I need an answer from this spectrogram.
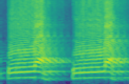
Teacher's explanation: जिभ्या पीछे की तरफ सिकुड़ेगी और वायु दोनों तरफ से निकलेगी। ल तो जिभ्या अपनी ऐसे इस तरीके से हल्की सिकड़ेगी और वायु जो है वो दोनों तरफ से निकलती है। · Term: पार्श्विक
